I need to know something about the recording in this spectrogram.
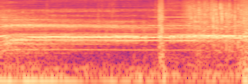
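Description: A man screaming: one long cry held at a steady pitch for about two seconds.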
